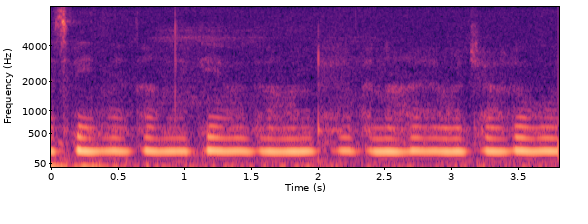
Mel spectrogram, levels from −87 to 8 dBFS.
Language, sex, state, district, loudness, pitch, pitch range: Hindi, female, Uttar Pradesh, Jyotiba Phule Nagar, -13 LUFS, 205 Hz, 200-205 Hz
